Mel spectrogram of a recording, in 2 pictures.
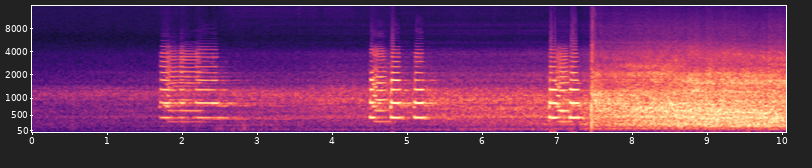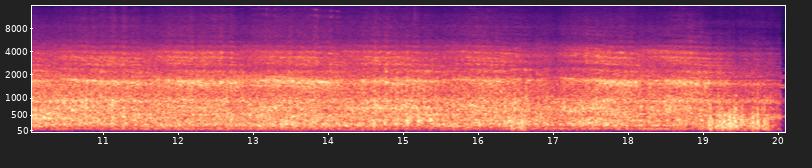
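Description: An electric locomotive sounds its two-tone horn in three groups of short blasts as it approaches. About seven seconds in the locomotive-hauled passenger train reaches the microphone and passes at speed, loud and steady, with its wheels clattering over the rails.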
